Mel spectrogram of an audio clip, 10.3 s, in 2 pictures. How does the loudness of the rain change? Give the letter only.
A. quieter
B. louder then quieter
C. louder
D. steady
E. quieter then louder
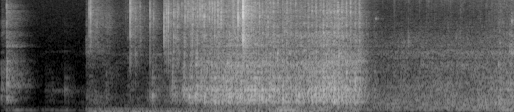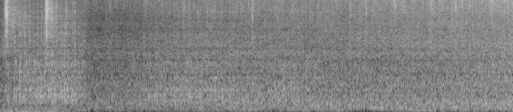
C.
